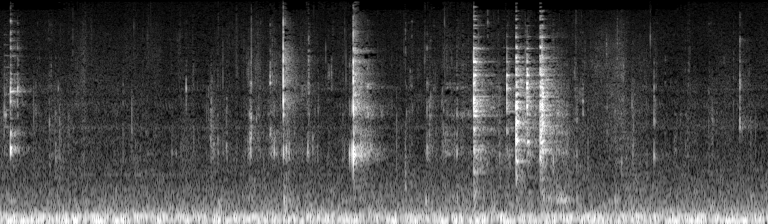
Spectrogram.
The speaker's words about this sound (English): The middle-aged man glances at his son and tries the dish. He raises his eyebrows and nods to himself as he chews the food.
